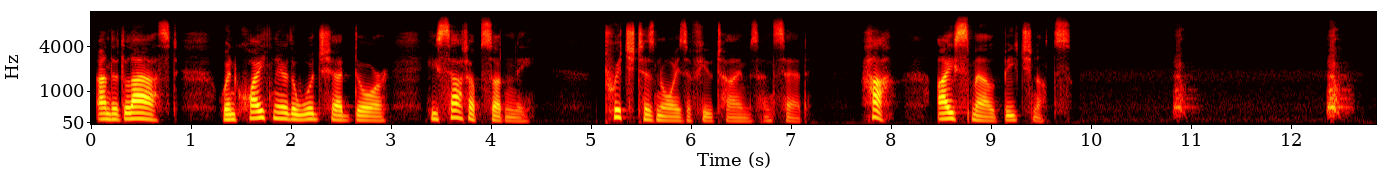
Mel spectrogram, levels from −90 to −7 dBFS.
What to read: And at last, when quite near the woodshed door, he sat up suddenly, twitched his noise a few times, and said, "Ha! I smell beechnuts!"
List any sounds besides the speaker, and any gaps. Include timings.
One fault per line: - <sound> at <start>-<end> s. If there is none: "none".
- bark at 10.8-11.1 s
- bark at 12.4-12.6 s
